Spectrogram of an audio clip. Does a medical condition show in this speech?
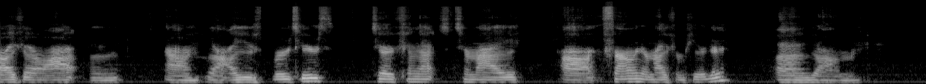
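Yes: spinal muscular atrophy.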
